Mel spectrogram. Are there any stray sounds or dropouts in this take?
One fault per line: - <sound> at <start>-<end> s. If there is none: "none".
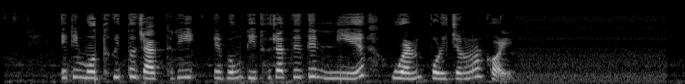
none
